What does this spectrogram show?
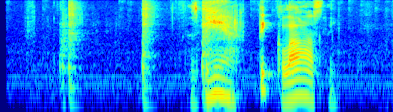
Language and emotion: Russian, positive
